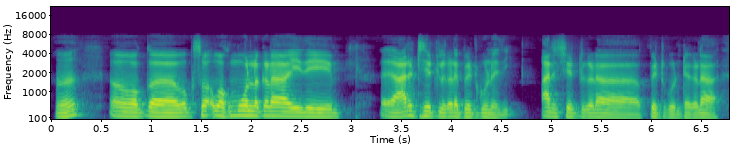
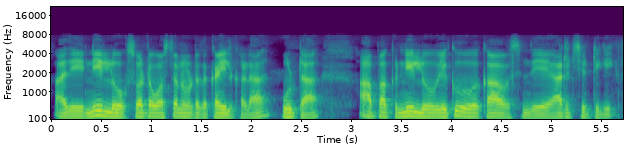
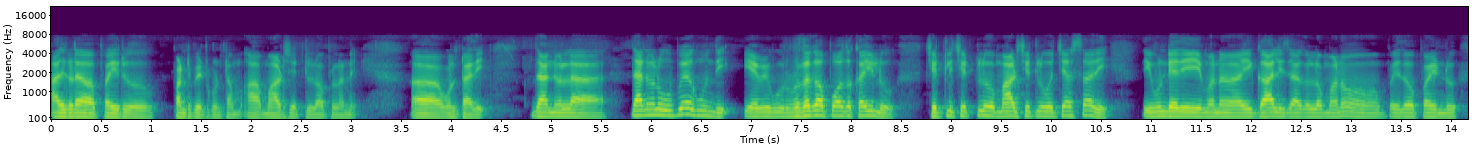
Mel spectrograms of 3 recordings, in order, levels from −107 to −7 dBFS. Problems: background sounds at intervals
